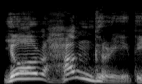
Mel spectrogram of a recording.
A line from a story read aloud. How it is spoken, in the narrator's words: the enactor shouted back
